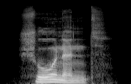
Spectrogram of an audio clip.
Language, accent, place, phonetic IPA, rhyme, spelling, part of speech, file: German, Germany, Berlin, [ˈʃoːnənt], -oːnənt, schonend, adjective / verb, De-schonend.ogg
- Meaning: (verb) present participle of schonen; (adjective) 1. gentle, mild 2. considerate 3. indulgent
